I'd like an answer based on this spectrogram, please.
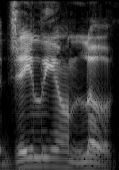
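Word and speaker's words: J'Leon Love: on the floyd j leon love jane yeah j leon love that's how you pronounce it saying talking a lot smack to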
